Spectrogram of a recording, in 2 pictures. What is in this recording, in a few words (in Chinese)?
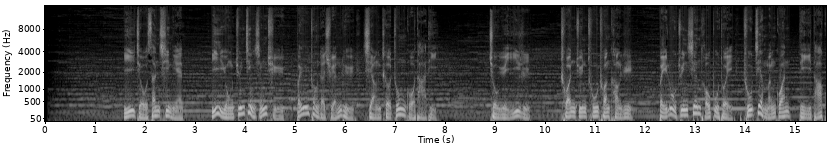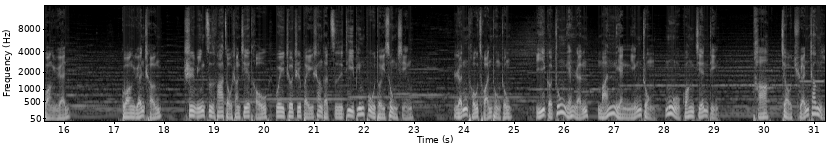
男 纪录片; 川军出川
